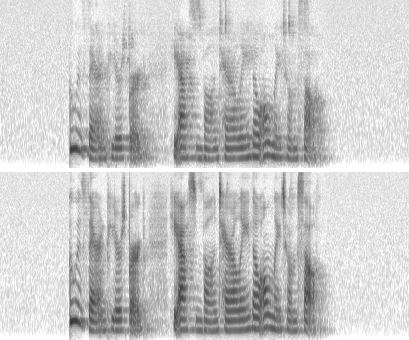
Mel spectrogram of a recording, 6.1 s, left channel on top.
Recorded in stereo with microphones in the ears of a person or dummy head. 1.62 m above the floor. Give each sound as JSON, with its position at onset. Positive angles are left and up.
{"t": 1.0, "sound": "a woman speaking", "side_deg": -70, "distance_m": 1.2}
